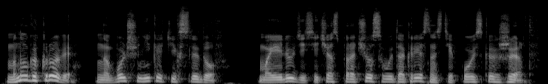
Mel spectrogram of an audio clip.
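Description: A man voicing a level-headed deputy who urges calm in a pleading tone. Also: medium pitch, brisk, lightly acted. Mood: urgent. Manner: urgent, pleading reason.

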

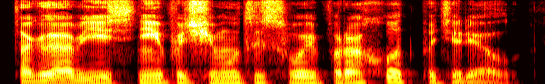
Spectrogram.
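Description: A man reading a calm stern fleet commander. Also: fairly low pitch, brisk, gravelly, no echo, studio quality. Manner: even, matter-of-fact.

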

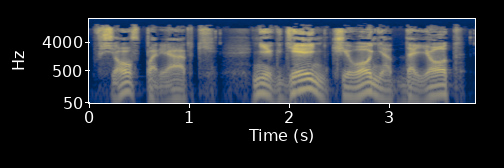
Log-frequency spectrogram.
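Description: A man's voice: rumbling low, big pitch swings, slow, dry recording, clean studio sound, pitched below the performer's own voice, full character voice. A man voicing a clumsy middle-aged husband who grumbles and mutters in a storybook reading. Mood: grumbling.

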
